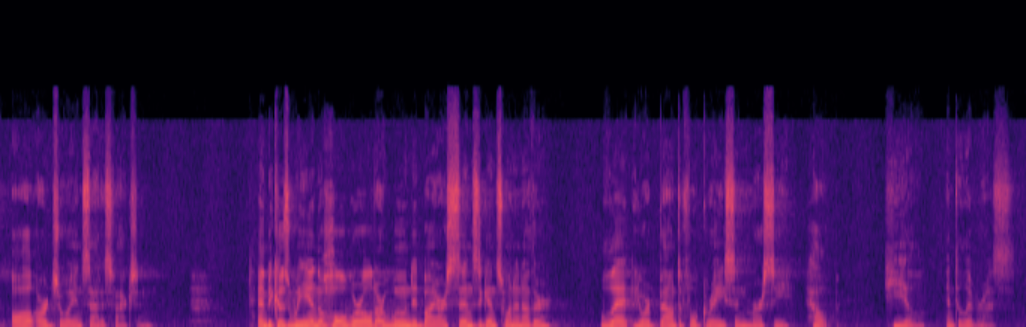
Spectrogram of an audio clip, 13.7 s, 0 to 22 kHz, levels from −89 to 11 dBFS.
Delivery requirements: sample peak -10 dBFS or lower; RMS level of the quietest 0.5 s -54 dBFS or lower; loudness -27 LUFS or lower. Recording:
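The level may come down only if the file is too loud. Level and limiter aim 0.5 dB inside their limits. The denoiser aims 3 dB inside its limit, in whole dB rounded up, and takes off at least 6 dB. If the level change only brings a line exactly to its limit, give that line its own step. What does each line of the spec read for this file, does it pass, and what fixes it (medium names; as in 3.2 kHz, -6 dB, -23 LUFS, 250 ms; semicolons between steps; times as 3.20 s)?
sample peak -12.0 dBFS: pass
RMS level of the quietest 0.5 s -58 dBFS: pass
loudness -29.5 LUFS: pass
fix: none needed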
